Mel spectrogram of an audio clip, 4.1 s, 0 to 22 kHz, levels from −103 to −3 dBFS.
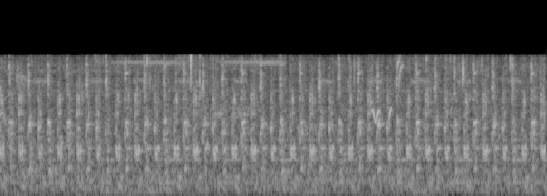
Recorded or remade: recorded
